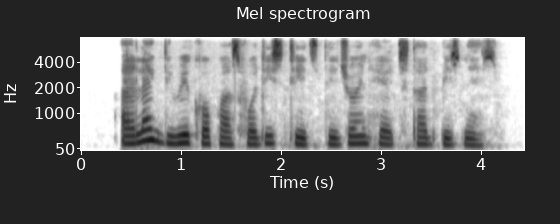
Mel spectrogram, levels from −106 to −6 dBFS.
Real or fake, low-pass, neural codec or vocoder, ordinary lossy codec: real; 7.2 kHz; none; none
